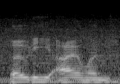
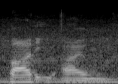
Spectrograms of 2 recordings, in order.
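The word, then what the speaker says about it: Bodie Island: uh a local pronunciation there is no bod Island Lighthouse it is body Island if you want to fit in with the locals make sure you say body instead of Bo that that particular Lighthouse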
